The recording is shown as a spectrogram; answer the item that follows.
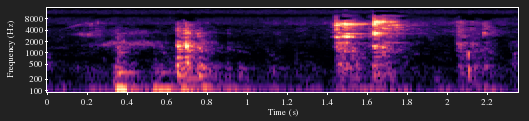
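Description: A few faint, short clicks and small knocks, about four in two seconds, over a low background rumble.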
